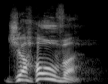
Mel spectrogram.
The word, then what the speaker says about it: Jehovah: and it's pronounced Jehovah.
